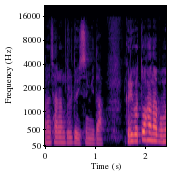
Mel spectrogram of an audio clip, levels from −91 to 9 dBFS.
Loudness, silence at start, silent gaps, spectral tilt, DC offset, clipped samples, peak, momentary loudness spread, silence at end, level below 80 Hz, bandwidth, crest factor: -31 LUFS; 0 s; none; -5.5 dB/octave; under 0.1%; under 0.1%; -14 dBFS; 16 LU; 0 s; -80 dBFS; 16 kHz; 18 dB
